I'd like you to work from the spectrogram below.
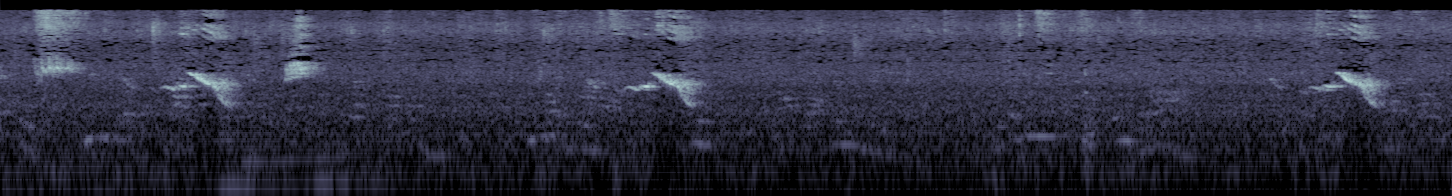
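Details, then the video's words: A common hill myna mimicking human speech gives a few loud, harsh, speech-like phrases, each sliding downward in pitch, spaced several seconds apart over a soft background hiss. "Burung Beo Pintar Menirukan Suara Orang"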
